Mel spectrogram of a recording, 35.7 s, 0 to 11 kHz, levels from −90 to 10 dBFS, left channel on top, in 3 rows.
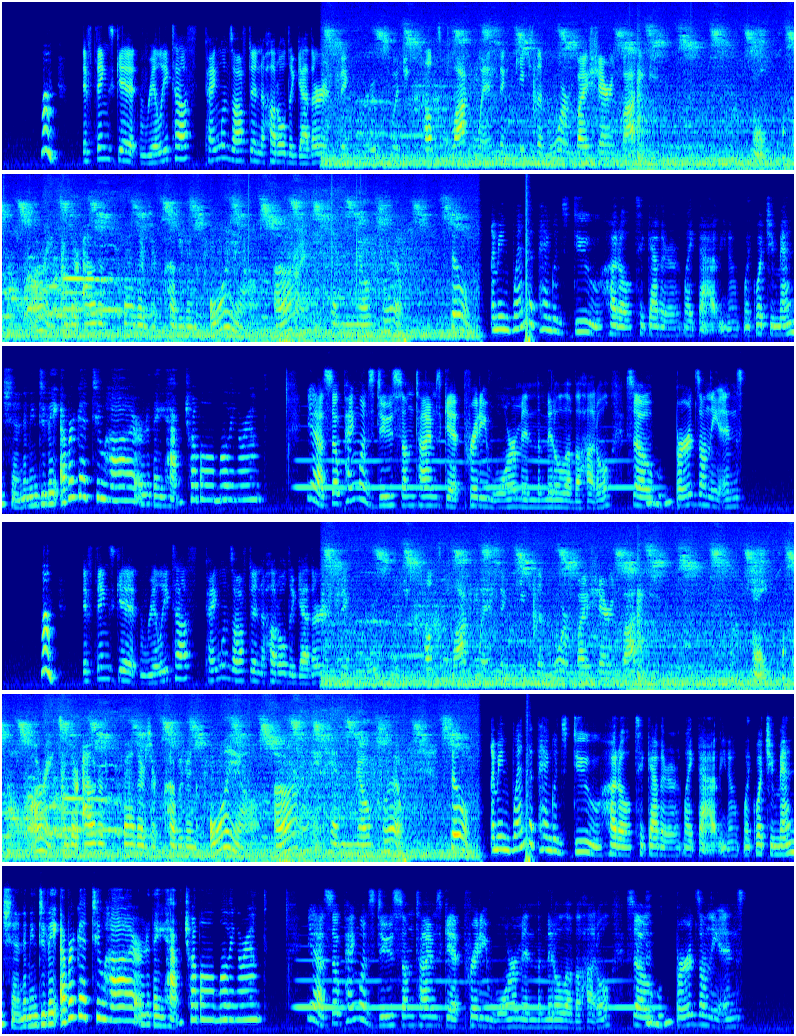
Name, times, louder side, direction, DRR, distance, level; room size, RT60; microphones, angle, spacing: voice 1, 1.2-9.8 16.2-16.5 28.0-33.5 33.9-34.9, left 3 dB, 40° left, 0.6 m, -39 dB
sound 1, 4.8-19.1, right 1 dB, 10° right, 0.3 m, -36 dB
sound 2, 9.3-17.9 19.7-19.8, equal, 85° left, 1.0 m, -45 dB
voice 2, 10.9-11.5 11.9-18.9 19.2-27.6 33.4-33.8, right 5 dB, 70° right, 0.4 m, -34 dB
Wind instrument woodwind instrument, 28.1-33.7, right 3 dB, 15° left, 1.0 m, -49 dB
3.5 x 2.8 x 2.4 m
head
